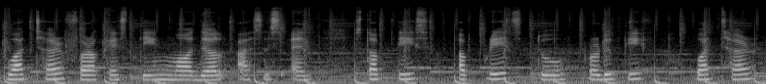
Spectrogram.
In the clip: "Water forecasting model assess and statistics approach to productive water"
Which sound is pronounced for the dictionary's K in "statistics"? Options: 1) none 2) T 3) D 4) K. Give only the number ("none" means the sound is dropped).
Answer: 1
